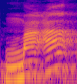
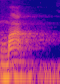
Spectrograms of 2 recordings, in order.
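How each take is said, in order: First: The word ends with a short a vowel. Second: The word ends on the consonant with no vowel. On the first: The speaker calls it right. "ainnya di fathah lebih fasih" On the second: The speaker calls it wrong. "ainnya sukun"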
